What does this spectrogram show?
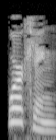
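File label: "working", American English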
